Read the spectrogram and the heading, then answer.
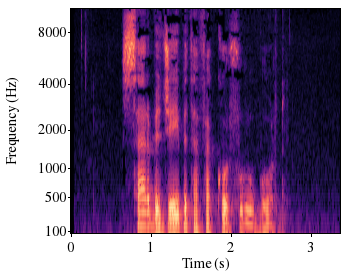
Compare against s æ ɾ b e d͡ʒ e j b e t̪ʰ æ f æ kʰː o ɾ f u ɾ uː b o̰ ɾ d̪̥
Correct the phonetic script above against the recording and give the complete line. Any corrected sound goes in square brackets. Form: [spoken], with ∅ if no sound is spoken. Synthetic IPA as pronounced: s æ ɾ b e d͡ʒ e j b e t̪ʰ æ f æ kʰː o ɾ f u ɾ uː b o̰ ɾ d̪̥

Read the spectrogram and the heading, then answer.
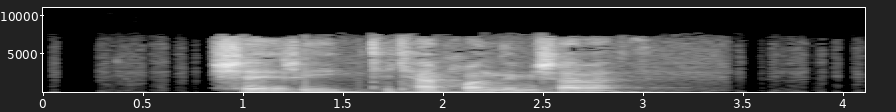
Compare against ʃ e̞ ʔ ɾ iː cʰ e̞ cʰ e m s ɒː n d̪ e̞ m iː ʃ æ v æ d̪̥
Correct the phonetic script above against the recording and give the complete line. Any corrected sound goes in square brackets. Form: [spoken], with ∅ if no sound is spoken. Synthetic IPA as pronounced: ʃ e̞ ʔ ɾ iː cʰ e̞ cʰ [æ] m [x] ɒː n d̪ e̞ m iː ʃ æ v æ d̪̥

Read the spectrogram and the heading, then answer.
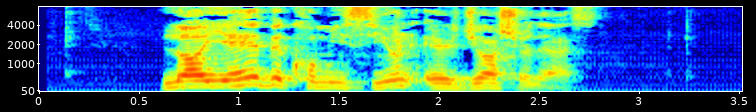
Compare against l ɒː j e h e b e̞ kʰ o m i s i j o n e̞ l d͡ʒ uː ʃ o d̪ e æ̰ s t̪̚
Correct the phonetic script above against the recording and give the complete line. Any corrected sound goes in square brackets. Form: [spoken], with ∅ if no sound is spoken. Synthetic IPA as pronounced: l ɒː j e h e b e̞ kʰ o m i s i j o n e̞ [ɾ] d͡ʒ [ɒː] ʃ o d̪ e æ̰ s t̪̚

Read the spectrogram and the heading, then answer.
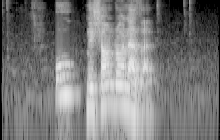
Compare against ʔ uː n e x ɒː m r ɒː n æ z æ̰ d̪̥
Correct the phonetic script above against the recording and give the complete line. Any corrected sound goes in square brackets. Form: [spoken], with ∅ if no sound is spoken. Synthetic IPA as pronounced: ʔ uː n e [ʃ] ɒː [n] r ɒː n æ z æ̰ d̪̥

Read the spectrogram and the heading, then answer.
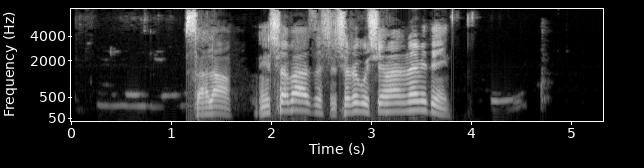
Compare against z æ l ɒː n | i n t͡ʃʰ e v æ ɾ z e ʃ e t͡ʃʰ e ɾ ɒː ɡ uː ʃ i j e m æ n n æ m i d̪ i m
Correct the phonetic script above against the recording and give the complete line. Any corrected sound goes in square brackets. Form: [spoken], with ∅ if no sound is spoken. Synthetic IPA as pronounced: [s] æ l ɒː [m] | i n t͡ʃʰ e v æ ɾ z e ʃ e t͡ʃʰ e ɾ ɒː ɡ uː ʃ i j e m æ n n [e] m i d̪ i [n]

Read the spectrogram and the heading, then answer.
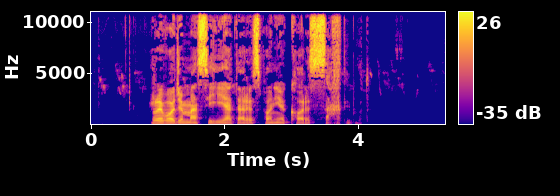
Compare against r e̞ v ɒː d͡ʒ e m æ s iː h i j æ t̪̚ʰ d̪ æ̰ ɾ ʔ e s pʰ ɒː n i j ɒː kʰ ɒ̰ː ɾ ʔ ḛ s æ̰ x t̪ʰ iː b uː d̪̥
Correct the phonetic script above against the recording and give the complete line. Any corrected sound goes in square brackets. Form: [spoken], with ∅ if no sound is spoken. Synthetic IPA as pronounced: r e̞ v ɒː d͡ʒ e m æ s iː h i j æ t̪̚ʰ d̪ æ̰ ɾ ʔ e s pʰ ɒː n i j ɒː kʰ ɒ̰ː ɾ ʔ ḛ s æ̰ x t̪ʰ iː b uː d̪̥

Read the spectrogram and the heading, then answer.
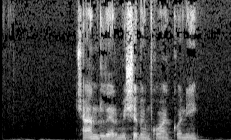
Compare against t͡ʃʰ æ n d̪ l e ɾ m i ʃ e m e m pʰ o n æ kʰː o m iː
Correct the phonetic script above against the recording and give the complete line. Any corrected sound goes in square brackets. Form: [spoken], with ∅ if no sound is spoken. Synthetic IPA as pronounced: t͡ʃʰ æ n d̪ l e ɾ m i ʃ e [b] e m [kʰ] o [m] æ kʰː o [n] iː

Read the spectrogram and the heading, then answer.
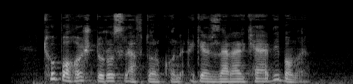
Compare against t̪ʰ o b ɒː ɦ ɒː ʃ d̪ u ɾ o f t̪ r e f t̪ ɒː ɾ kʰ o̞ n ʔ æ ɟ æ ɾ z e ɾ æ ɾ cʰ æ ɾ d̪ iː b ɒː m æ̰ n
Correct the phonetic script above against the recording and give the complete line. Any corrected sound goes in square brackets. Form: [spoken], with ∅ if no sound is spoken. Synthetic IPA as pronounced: t̪ʰ o b ɒː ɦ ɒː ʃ d̪ [o] ɾ o [s] t̪ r [æ] f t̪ ɒː ɾ kʰ o̞ n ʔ æ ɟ æ ɾ z [æ] ɾ æ ɾ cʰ æ ɾ d̪ iː b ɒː m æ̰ n

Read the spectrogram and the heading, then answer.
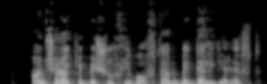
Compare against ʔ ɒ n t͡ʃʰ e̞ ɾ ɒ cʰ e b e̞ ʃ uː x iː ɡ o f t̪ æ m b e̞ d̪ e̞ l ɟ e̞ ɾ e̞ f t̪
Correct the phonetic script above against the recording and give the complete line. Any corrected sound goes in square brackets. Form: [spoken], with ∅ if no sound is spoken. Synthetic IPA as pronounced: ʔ ɒ n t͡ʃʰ e̞ ɾ [ɒː] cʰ e b e̞ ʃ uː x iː ɡ o f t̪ æ m b e̞ d̪ e̞ l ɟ e̞ ɾ e̞ f t̪

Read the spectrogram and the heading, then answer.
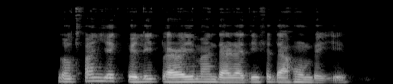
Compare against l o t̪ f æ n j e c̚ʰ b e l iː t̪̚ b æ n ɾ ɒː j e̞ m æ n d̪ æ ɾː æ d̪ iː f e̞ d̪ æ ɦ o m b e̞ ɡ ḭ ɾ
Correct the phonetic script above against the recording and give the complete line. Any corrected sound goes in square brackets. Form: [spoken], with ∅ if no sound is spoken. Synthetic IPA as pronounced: l o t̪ f æ n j e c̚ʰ b e l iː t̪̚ b æ [∅] ɾ ɒː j e̞ m æ n d̪ æ ɾː æ d̪ iː f e̞ d̪ æ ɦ o m b e̞ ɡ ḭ ɾ

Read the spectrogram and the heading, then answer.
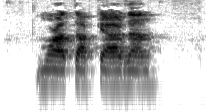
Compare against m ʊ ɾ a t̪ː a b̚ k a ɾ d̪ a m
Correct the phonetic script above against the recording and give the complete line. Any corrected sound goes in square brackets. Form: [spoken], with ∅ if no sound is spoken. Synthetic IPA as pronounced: m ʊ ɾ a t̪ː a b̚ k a ɾ d̪ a [n]

